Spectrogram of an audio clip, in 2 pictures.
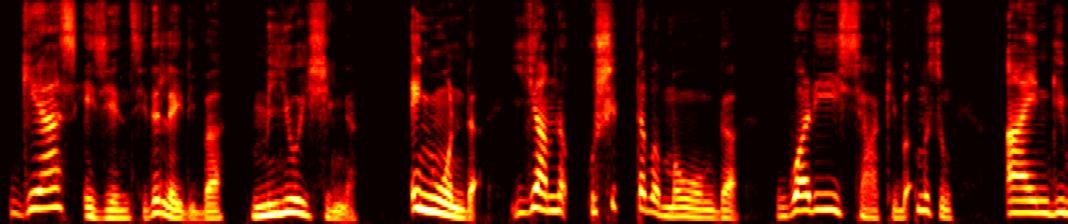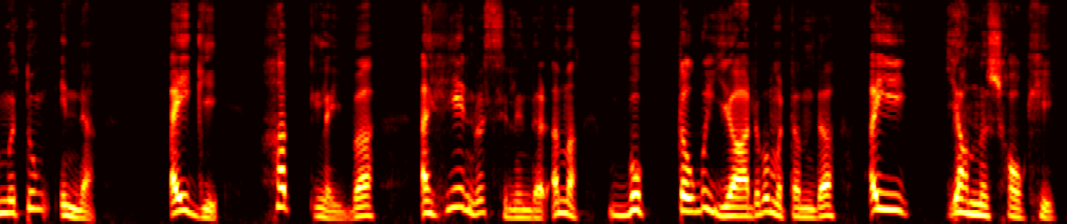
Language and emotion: Manipuri, angry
